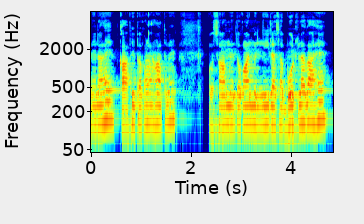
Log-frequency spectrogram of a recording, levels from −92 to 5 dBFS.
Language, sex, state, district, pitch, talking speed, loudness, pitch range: Hindi, male, Jharkhand, Jamtara, 125 Hz, 160 wpm, -20 LUFS, 125-135 Hz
